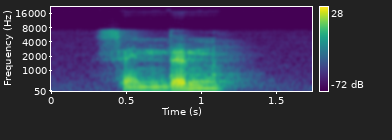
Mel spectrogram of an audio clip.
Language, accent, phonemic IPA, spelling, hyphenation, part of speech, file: German, Austria, /ˈzɛndən/, senden, sen‧den, verb, De-at-senden.ogg
- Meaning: 1. to broadcast; to transmit 2. to send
